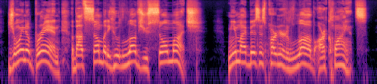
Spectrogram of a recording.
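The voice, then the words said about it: Emotional, fired-up delivery. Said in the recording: “I'm getting emotional right now. I'm fired up.”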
